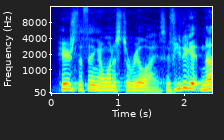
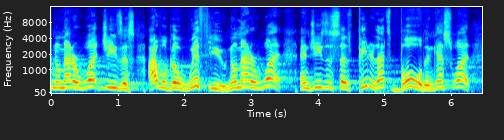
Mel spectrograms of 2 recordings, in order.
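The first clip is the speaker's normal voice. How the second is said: higher, louder fervent sermon storytelling; preaching at full force; 6 semitones higher, 5 dB louder than usual. Acted. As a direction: drive the story home to the congregation.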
